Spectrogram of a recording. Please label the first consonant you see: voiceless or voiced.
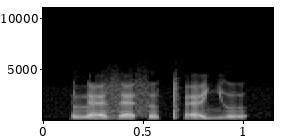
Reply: voiced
